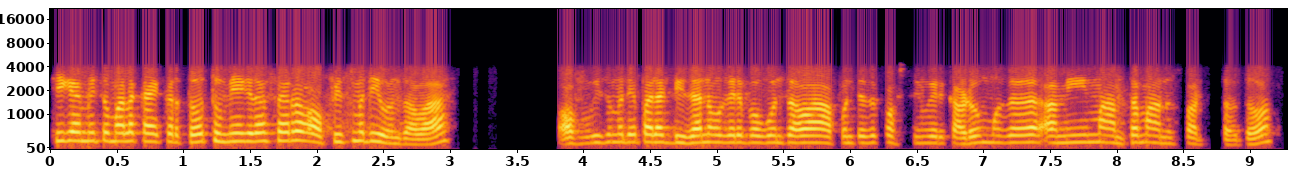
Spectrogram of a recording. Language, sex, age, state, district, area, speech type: Marathi, male, 18-30, Maharashtra, Sangli, urban, conversation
